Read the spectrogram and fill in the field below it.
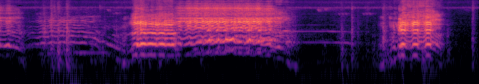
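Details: Noisy, talkative goat: a long, strained, wavering bleat lasting about a second and a half, then a shorter quavering bleat after a pause, with fainter bleating at the start.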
